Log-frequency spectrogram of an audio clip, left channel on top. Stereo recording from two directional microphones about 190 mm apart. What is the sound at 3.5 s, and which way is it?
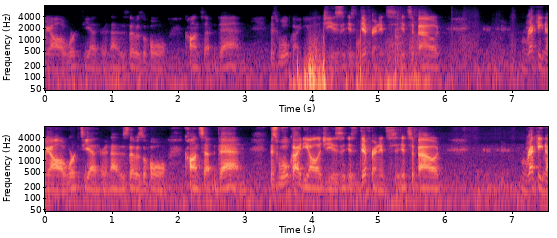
Speech, 45° right (ahead or behind).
